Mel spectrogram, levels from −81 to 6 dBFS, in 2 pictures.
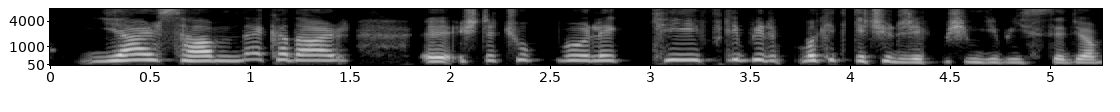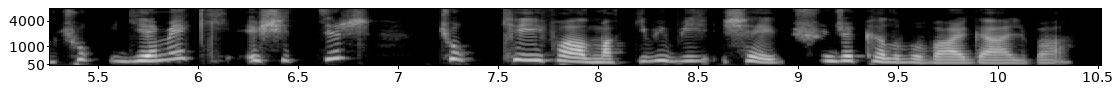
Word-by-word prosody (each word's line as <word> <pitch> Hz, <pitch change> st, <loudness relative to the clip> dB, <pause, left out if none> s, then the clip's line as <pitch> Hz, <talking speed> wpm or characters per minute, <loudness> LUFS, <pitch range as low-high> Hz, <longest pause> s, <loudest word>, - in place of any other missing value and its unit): yersem, 250 Hz, 0 st, +4 dB
ne 320 Hz, +2 st, -4 dB
kadar, 275 Hz, -3 st, +2 dB, 0.4 s
ııı, 430 Hz, 0 st, +7 dB
işte, 265 Hz, -, -3 dB
çok, 285 Hz, +1 st, -8 dB
böyle, 265 Hz, 0 st, 0 dB
keyifli 290 Hz, 0 st, -1 dB
bir 295 Hz, -4 st, 0 dB
vakit 260 Hz, +4 st, 0 dB
geçirecekmişim 185 Hz, -6 st, -2 dB
gibi 165 Hz, 0 st, -7 dB
hissediyorum. 160 Hz, +2 st, -2 dB
Çok 315 Hz, -2 st, -6 dB
yemek 255 Hz, -, +2 dB
eşittir 290 Hz, -, -1 dB, 0.3 s
çok 335 Hz, -2 st, -4 dB
keyif 285 Hz, -3 st, +1 dB
almak 180 Hz, -5 st, +4 dB
gibi 235 Hz, +1 st, -3 dB
bir 245 Hz, +2 st, -6 dB
şey, 185 Hz, -9 st, +1 dB
düşünce 245 Hz, +3 st, -1 dB
kalıbı 175 Hz, -7 st, -1 dB
var 155 Hz, -1 st, +3 dB
galiba. 145 Hz, +2 st, -3 dB
255 Hz, 150 wpm, -22 LUFS, 180-285 Hz, 0.4 s, ııı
